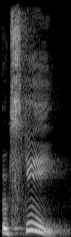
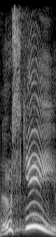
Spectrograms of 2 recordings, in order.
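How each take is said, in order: First: Just name the word uxki; plain Greek uxki. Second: "Uxki" barked out much higher and louder; emphatic uxki. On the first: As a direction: Greek emphatic no, said calmly. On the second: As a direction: fire "Uxki" like a hard refusal. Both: Shown as a demonstration. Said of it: "built into the way you pronounce it".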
